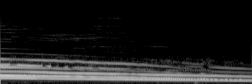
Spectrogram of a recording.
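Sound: wolf howling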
